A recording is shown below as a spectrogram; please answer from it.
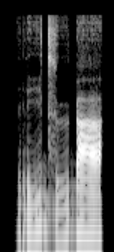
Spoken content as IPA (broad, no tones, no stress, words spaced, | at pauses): ri d͡zʉɠa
